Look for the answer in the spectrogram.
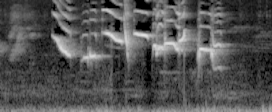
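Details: Oriental magpie-robin lure song, used to prompt other birds to sing: a loud, clear phrase of about two seconds made of rich whistled notes that slide down, then bright warbled twists, set against a quiet background.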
